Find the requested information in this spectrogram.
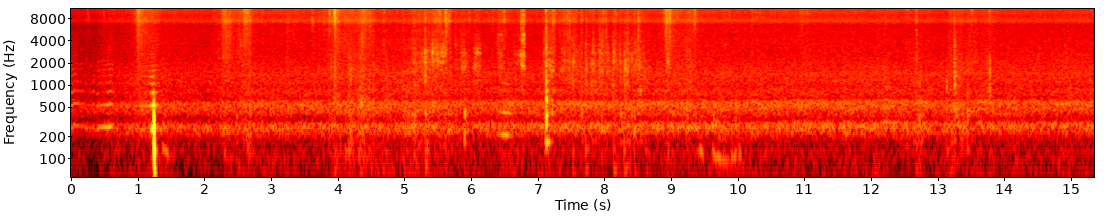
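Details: Wild cavity-nesting honey bees while their hive is being harvested, a steady low droning buzz throughout, broken by sharp knocks and thuds of tools striking.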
